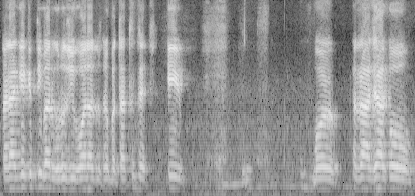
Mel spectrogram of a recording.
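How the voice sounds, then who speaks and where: A man's voice: fairly high pitch, little pitch movement, slow, bright, forceful tone, slight background noise, low-quality recording. A man giving a spiritual discourse as a teacher. He tells stories, acts out their dialogue, and repeats phrases to press his point. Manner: storytelling, acting out quoted dialogue.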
